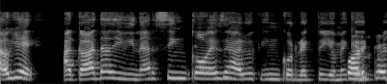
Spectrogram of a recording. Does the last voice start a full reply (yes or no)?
yes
